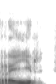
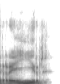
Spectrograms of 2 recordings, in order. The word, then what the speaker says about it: reír: Por su parte, hazme reír. ¿Dónde va el acento de hazme reír? En la I, ¿no? Exacto. Entonces, recuerden, no es hazme reír, sino hazme reír, ¿no? La tonicidad está en la última sílaba.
